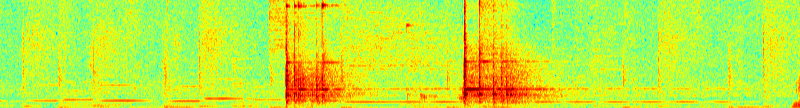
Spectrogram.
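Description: Background music with two sharp clinks of a utensil against glassware, about a second apart, each with a brief ring.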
